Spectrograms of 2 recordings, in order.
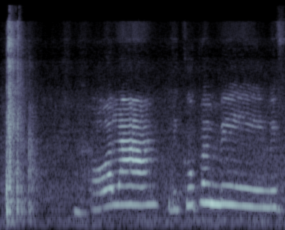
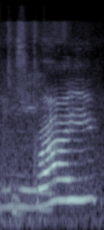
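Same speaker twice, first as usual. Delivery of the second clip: excited shout; 5 semitones higher, 6 dB louder than usual. Real, not acted. Mom jokingly tells viewers to subscribe.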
